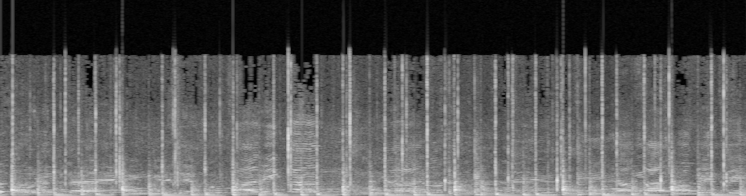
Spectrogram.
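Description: Music with a repeating bass line and rapid, sharp percussion hits.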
